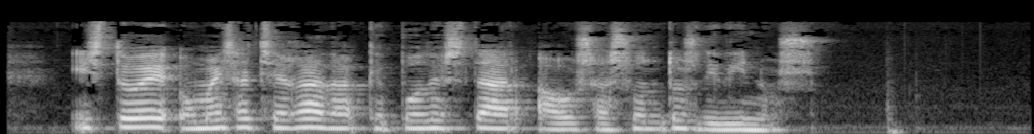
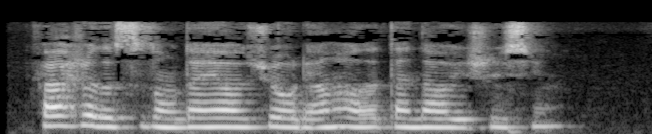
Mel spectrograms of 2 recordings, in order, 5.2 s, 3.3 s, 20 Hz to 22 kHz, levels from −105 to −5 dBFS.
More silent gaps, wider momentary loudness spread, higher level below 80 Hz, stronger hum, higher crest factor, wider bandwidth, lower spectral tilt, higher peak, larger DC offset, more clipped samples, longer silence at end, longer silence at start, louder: neither; first, 8 LU vs 4 LU; about the same, -60 dBFS vs -62 dBFS; neither; about the same, 16 dB vs 18 dB; about the same, 11.5 kHz vs 11.5 kHz; first, -4 dB/octave vs -2 dB/octave; second, -8 dBFS vs -4 dBFS; neither; neither; first, 0.7 s vs 0.45 s; first, 0.35 s vs 0.2 s; about the same, -22 LUFS vs -21 LUFS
